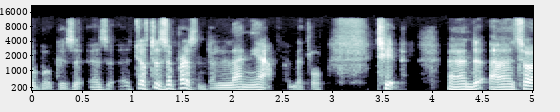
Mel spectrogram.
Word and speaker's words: lagniappe: Lagniap is spelled LAGNIAPPE, lagniap, but pronounced lagniap.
